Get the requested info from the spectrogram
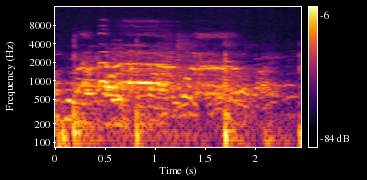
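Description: A rooster crowing: one long call lasting about a second and a half.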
